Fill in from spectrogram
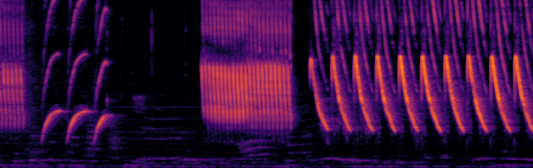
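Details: Canary singing energetically in the 'cengkok mewah' style used to tutor young songbirds: a few rising whistled upsweeps, a dense buzzy burst, a pause, then a quick series of high, sharply descending notes repeated about twice per second.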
